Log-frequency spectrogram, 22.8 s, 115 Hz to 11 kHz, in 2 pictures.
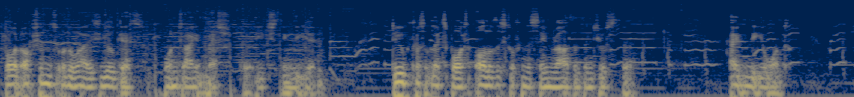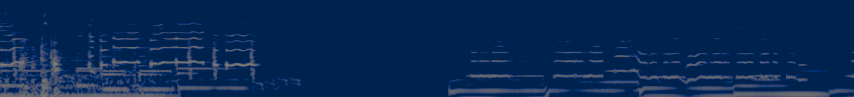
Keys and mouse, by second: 4.9 click, 8.2-11.3 drag, 15.8 click, 17.3-20.3 drag.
